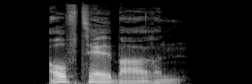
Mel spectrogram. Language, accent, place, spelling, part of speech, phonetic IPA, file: German, Germany, Berlin, aufzählbaren, adjective, [ˈaʊ̯ft͡sɛːlbaːʁən], De-aufzählbaren.ogg
- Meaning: inflection of aufzählbar: 1. strong genitive masculine/neuter singular 2. weak/mixed genitive/dative all-gender singular 3. strong/weak/mixed accusative masculine singular 4. strong dative plural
